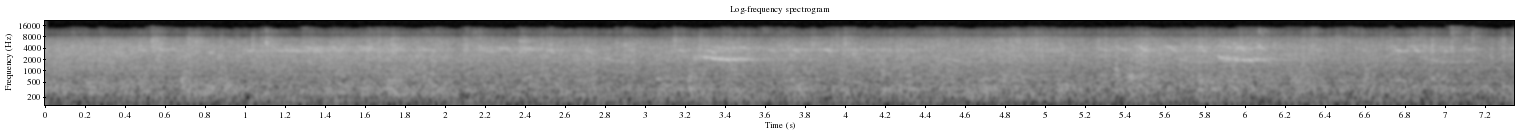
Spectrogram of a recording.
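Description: Birds calling over a steady background rush, with short high chirps throughout and two louder hooked calls about three and a half and six seconds in.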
